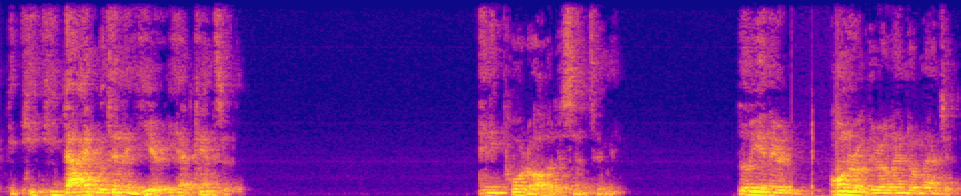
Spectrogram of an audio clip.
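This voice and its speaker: A man giving a preachy motivational seminar talk, fervent and repetitive, building in intensity and laughing through his words. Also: fairly low pitch. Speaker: motivational speaker. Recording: very echoey room, far from the mic, faint noise.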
